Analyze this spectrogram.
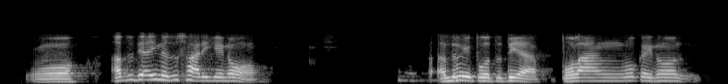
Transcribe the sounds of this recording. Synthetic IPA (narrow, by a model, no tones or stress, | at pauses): o | ɐ̰dudiɐjnɐzusaɾikajnɔ | ɐ̰duipɔtudiapɔlaŋlɔkːajnɔ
